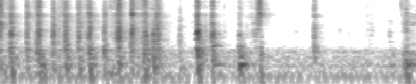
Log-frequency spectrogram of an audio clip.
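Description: Tarot deck being shuffled by hand: a fast run of crisp card clicks that stops about two and a half seconds in, followed by a soft tap or two.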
